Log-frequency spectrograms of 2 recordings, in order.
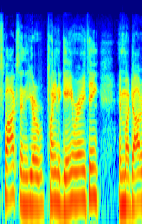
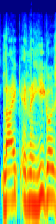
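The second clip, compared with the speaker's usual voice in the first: normal talking voice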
